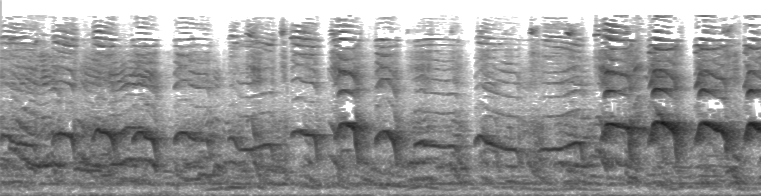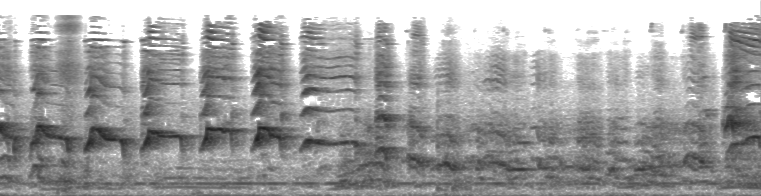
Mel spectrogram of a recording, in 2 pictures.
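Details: A group of puppies together, giving continuous overlapping whines and yelps that rise and fall in pitch, several calls per second, with a faint low hum underneath throughout.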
